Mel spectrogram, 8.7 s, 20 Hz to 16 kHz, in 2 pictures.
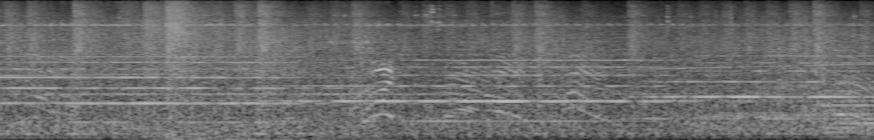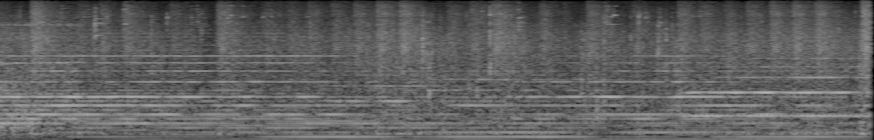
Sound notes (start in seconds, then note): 1.5 men chattering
